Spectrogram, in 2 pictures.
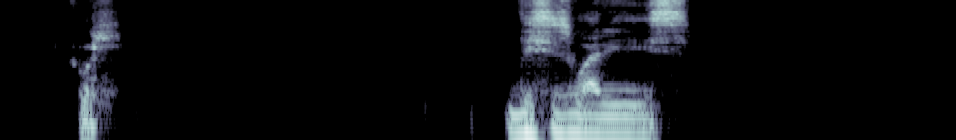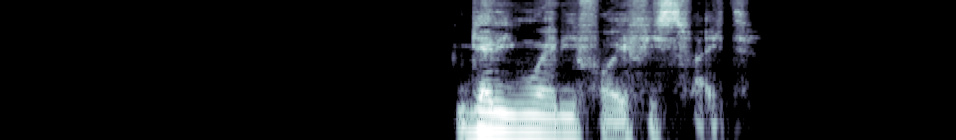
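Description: A man speaks calmly in short bursts close to a phone microphone.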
